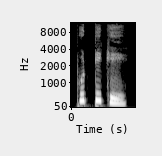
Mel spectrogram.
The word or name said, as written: ಪುಟ್ಟಿಕೆ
